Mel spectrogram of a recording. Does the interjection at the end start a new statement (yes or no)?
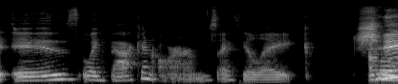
yes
